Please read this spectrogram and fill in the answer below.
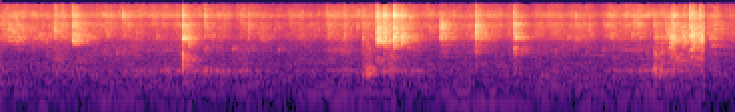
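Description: Kitchen tap running into a sink while dishes are washed by hand, with steel plates and bowls clattering against each other a few times.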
